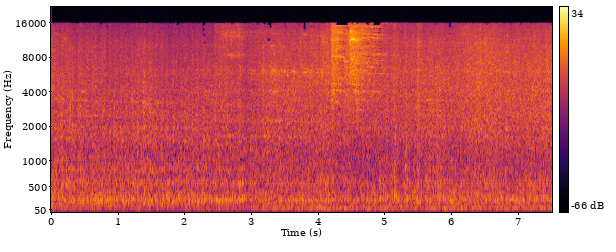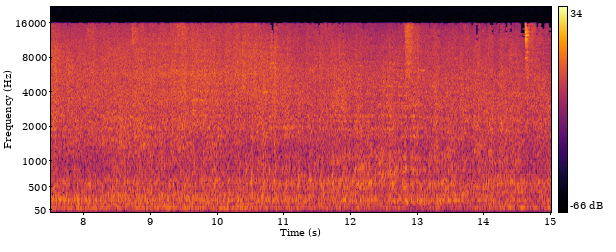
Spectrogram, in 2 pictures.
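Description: Freight train cars rolling past at speed, their wheels running steadily on the rails in a continuous noise.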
